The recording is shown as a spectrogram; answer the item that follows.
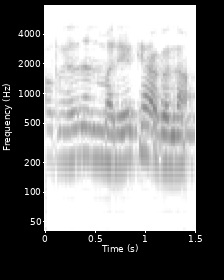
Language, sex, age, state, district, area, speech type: Kannada, female, 18-30, Karnataka, Hassan, rural, spontaneous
